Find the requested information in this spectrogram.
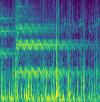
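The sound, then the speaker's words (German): Stallions trying to break through a gate neigh and stamp, a high sustained whinny rising over a busy clatter of hoof thuds and knocks, loud and continuous. “Pass auf, die Hengste versuchen, durch das Gatter zu brechen.”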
